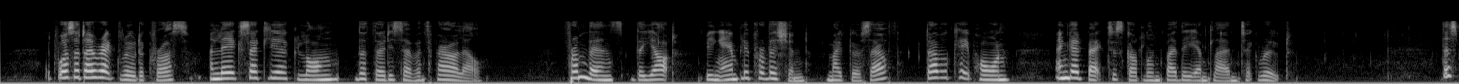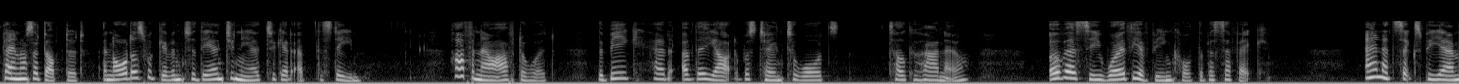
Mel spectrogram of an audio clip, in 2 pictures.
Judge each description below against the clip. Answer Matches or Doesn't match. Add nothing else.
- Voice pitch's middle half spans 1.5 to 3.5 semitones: Doesn't match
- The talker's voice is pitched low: Doesn't match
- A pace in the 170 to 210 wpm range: Doesn't match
